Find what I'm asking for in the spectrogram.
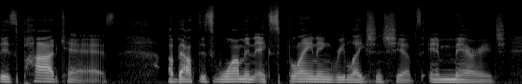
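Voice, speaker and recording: A man's medium-pitched voice at a moderate pace, in a very clean recording with a silent background. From Chicago, west side. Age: 20s. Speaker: rapper and singer. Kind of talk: casual chat.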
